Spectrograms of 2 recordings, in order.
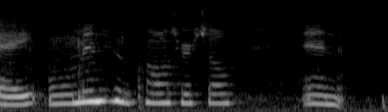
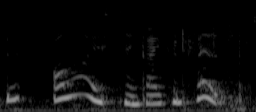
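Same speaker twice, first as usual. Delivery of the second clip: bright; 5 semitones higher, 7 dB quieter than usual. A narrator's reading. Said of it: "she said brightly".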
